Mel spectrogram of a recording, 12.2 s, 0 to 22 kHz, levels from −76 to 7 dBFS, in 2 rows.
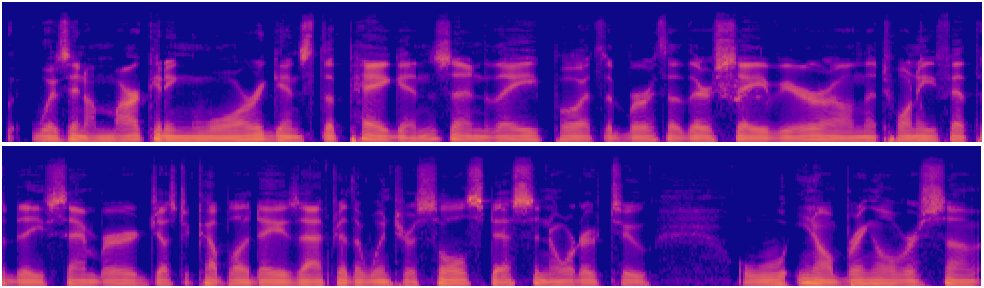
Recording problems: none

